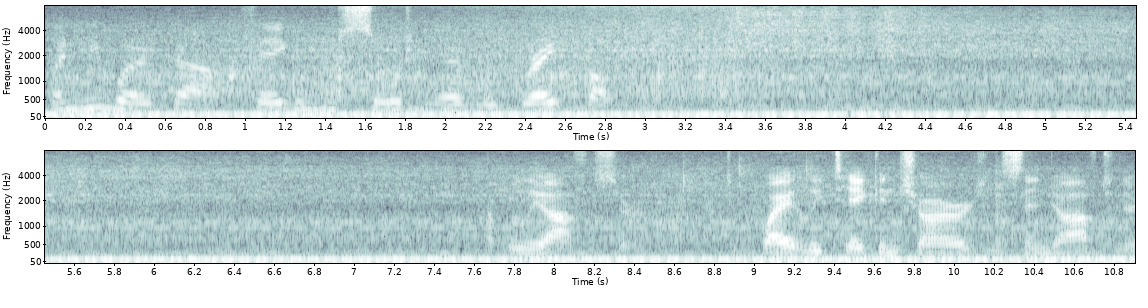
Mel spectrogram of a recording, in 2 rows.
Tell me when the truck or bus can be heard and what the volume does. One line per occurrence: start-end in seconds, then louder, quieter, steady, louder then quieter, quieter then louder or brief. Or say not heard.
0.0-10.8 steady.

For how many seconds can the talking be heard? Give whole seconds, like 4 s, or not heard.
6 s.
